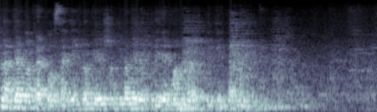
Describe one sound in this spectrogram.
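A woman speaks with animation into a microphone, heard over loudspeakers in a room with some echo.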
